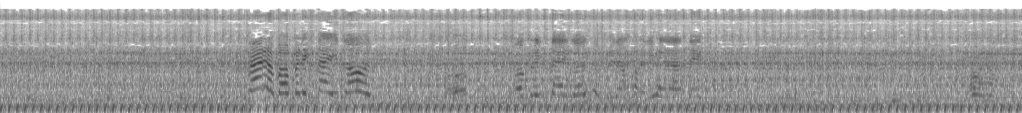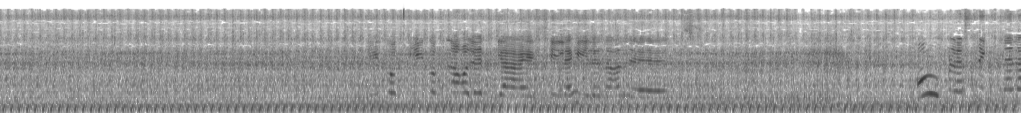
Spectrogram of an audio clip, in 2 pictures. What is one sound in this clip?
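A boat engine chugs steadily throughout.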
